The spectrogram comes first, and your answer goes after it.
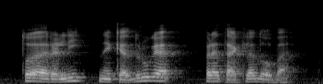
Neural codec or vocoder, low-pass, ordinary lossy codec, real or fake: none; 7.2 kHz; none; real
